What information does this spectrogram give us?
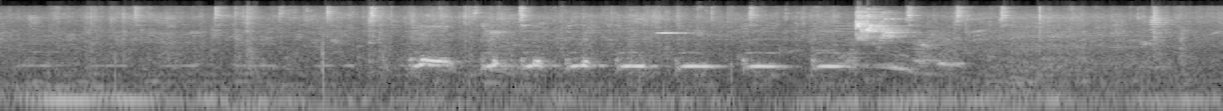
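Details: Zebra dove of the Bangkok type calling to provoke an answer. A rapid string of short coo notes begins with a few higher rising notes, then settles into even repeats. Soft coos come before it and a high chirp follows.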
